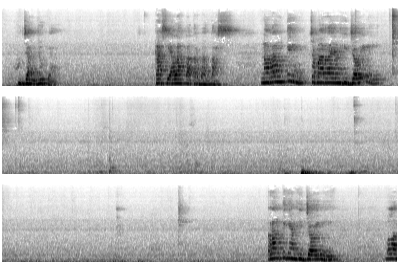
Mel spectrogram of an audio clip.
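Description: A middle-aged woman sings into a microphone in short phrases, with pauses between them.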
